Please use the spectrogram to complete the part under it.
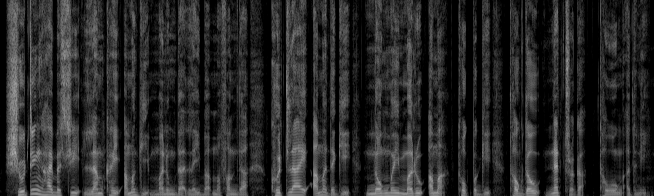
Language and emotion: Manipuri, neutral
